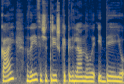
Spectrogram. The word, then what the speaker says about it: KHY: сестрами марка отримала назву Ось так це пишеться читається як Кай здається що трішки підглянули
